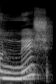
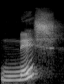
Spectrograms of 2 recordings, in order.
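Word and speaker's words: niche: जो लिखा हुआ है लोग ऐसा कहते हैं कि ब्रिटिश इंग्लिश में इसको निच बोलते हैं व्हिच I don't completely agree with मैंने नहीं सुना है इवन ब्रिटिशर्स को इसे निच बोलते हुए एंड मेरा प्रेफर्ड प्रोनंसिएशन है निश निश लाइक वी से fish similarly you कैन से निश एंड यू can also call it नीश like with a double Lee sound so दैट्ची सबको आप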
